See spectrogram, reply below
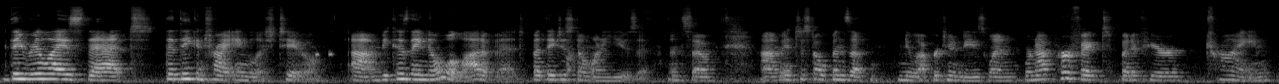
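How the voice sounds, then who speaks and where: A woman's voice: fairly even intonation, normal speed, fairly bright tone. A woman hosting a podcast, chatting casually, laughing often and giving many small affirming replies. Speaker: podcast host. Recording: roomy echo with faint rumble.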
